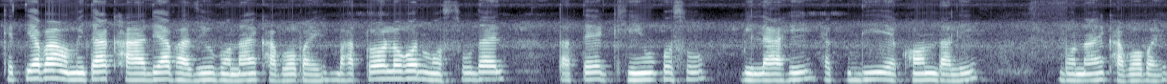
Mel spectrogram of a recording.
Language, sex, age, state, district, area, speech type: Assamese, female, 30-45, Assam, Golaghat, rural, spontaneous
